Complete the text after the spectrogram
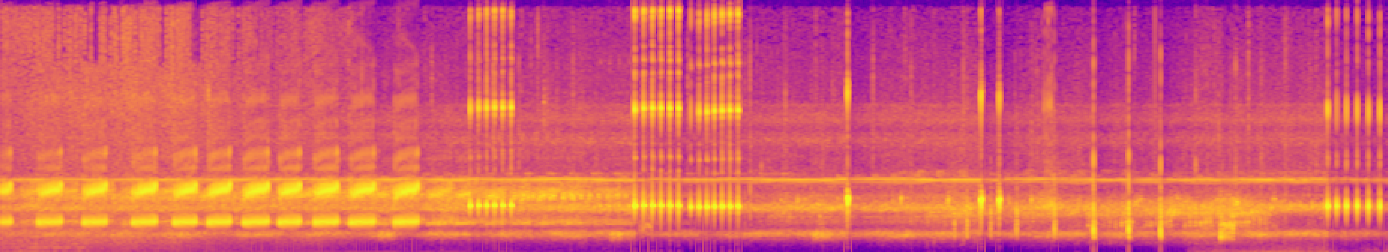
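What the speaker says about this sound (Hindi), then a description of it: "ये वक्त मेंढकों की टरटराहट का है।" Frogs croak at night in a Western Ghats forest during the pre-monsoon, first as a fast, regular pulsing chorus, then as scattered sharp clicks and calls over a steady high insect-like drone, loud and close.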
